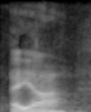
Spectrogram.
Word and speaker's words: Ai: So this is the story of, I'm going to call it Ai. Some people pronounce it I, and it might sound funny when I say it, just I. So it's going to be Ai today.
